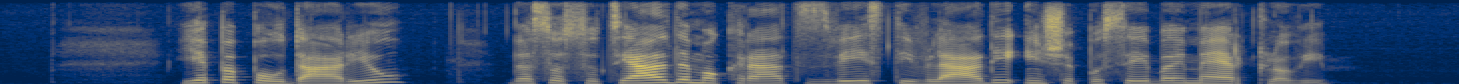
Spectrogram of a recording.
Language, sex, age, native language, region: Slovenian, female, 50-59, Slovenian, Central Slovenia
